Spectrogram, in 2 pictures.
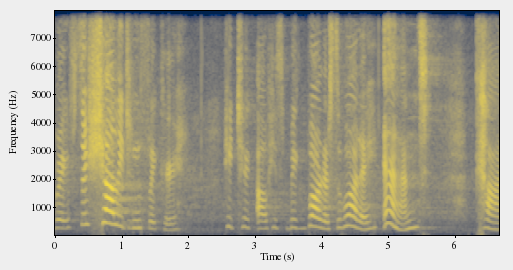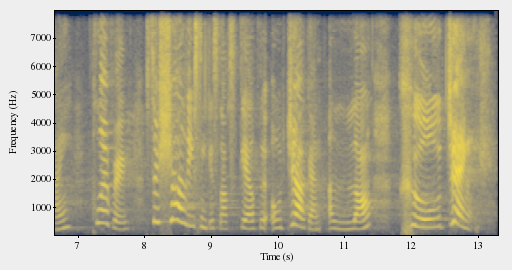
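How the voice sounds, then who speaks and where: A woman narrating a children's storybook as readers' theatre, in a lively, expressive way. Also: high-pitched, slow pace. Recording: echoey hall.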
